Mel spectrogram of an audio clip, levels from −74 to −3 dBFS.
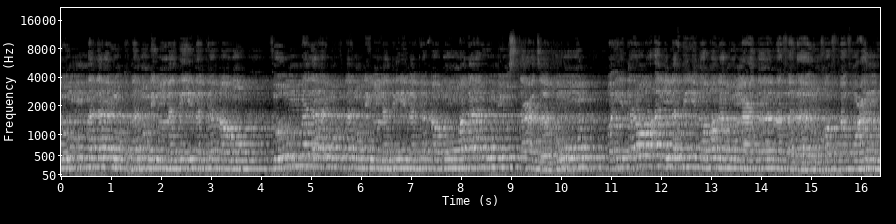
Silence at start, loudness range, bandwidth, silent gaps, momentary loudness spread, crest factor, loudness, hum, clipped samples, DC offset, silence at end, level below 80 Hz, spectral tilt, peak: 0 s; 2 LU; 12 kHz; none; 4 LU; 16 dB; -23 LUFS; none; under 0.1%; under 0.1%; 0 s; -50 dBFS; -4.5 dB/octave; -8 dBFS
